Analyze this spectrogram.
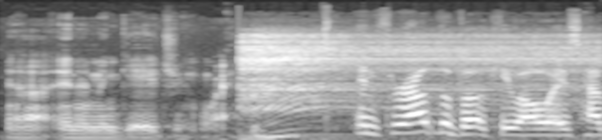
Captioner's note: chainsaw buzzing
